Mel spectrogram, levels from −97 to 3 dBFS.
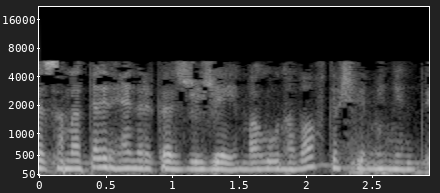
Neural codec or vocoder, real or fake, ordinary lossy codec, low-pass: codec, 24 kHz, 1.5 kbps, HILCodec; fake; MP3, 24 kbps; 7.2 kHz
